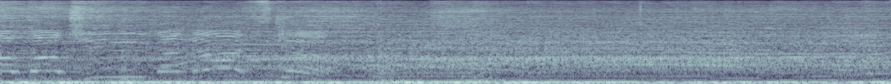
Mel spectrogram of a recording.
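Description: Live band music from the audience floor of a concert hall, loud with heavy bass, and a voice singing over it.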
